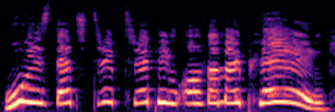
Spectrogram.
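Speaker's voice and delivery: high, loud mocking jeer. Pirate chief mocking the troll on the plank, jeering. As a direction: taunt him like he taunts goats. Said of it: "jeered Handkerchief".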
